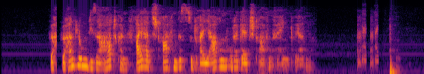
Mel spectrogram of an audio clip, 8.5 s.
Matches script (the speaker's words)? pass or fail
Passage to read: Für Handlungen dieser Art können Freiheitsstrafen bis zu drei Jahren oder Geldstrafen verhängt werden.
fail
